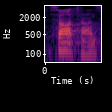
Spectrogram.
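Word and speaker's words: Satan (שָׂטָן): And actually in Hebrew, it's if I'm saying it right, Satan. S-A-W-T-A-W-N is the phonetic spelling of it. Satan.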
